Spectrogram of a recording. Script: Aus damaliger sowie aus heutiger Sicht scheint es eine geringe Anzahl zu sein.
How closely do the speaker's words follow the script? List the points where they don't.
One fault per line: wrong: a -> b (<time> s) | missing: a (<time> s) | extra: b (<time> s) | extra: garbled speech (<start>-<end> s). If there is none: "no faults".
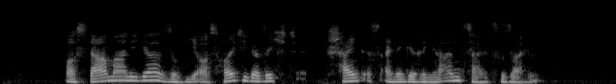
no faults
